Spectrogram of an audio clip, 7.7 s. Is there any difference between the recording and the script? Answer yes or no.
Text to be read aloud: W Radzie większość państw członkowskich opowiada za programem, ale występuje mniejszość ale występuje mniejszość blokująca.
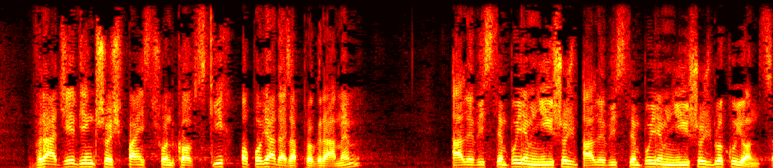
no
